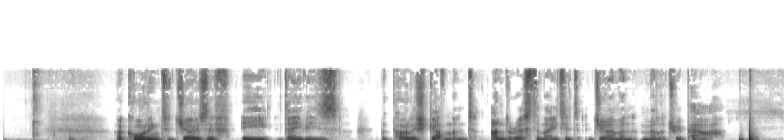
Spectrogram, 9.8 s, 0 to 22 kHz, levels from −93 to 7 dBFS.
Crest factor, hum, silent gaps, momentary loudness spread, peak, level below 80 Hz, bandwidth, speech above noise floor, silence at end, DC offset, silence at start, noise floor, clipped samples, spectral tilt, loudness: 24 dB; none; none; 19 LU; -4 dBFS; -42 dBFS; 11.5 kHz; 25 dB; 0.3 s; under 0.1%; 0.05 s; -51 dBFS; under 0.1%; -4.5 dB/octave; -26 LUFS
